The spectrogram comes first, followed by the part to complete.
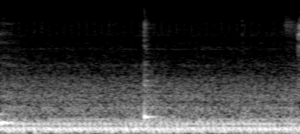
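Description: A lump of vegan butter set into a ceramic-coated frying pan, with one faint click about a second in, over a steady low hum.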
